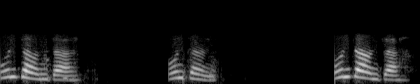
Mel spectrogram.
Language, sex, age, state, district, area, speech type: Nepali, female, 45-60, West Bengal, Kalimpong, rural, conversation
